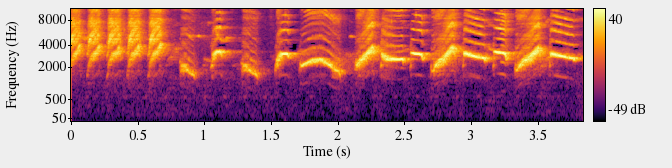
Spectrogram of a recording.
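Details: Caged Chinese hwamei of the fighting 'tam hoàng' type, moulting yet kept in morning voice practice, delivers loud, rapid phrases: repeated buzzy rising-falling notes, then clear whistled slurs and trills in quick succession.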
